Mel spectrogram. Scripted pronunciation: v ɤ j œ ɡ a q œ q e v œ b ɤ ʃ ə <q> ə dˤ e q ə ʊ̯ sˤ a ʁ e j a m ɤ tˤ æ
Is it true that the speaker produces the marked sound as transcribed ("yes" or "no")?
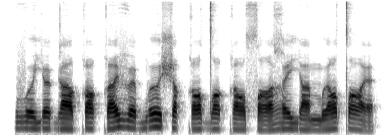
yes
